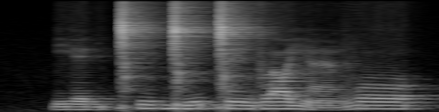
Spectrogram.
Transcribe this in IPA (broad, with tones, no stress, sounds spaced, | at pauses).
j e˨ ɡ ǀʰ i˦ ɡ͡ǀ ĩ˦ ǀ ẽ˦ ɡ l ɒ˦ j æ̃˨ v o˦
